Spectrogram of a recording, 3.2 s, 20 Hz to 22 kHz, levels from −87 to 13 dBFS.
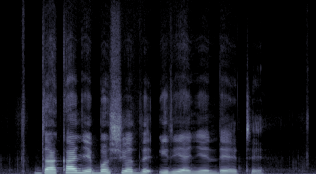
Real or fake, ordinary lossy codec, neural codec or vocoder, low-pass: fake; none; codec, 44.1 kHz, 7.8 kbps, Pupu-Codec; none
